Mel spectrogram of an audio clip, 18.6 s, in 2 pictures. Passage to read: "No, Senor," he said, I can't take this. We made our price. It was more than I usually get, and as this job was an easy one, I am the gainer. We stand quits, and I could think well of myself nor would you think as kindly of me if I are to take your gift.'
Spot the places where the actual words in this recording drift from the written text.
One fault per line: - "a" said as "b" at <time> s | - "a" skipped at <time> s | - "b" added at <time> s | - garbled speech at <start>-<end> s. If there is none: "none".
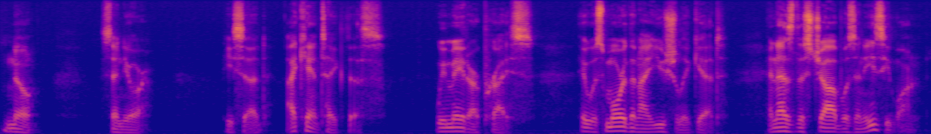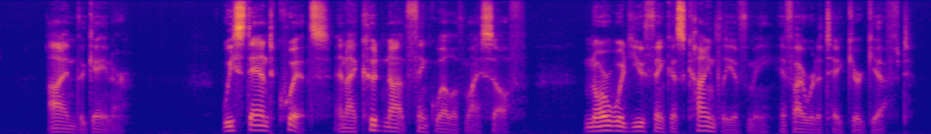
- "not" added at 13.1 s
- "are" said as "were" at 17.3 s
